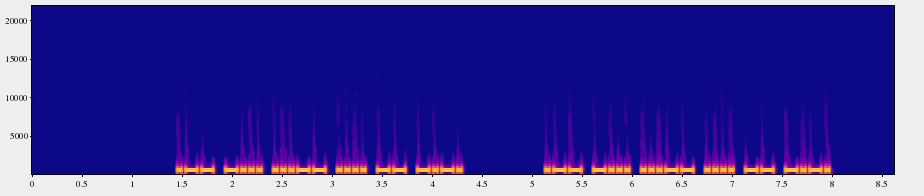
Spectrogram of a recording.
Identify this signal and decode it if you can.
Morse code, heard as a keyed tone, about 31 wpm, 700 Hz. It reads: WB3HMC WB3HMC
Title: USA Call Signs - 6 Characters - Repeated 2x - 30wpm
